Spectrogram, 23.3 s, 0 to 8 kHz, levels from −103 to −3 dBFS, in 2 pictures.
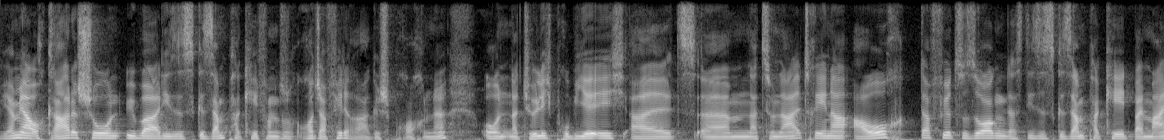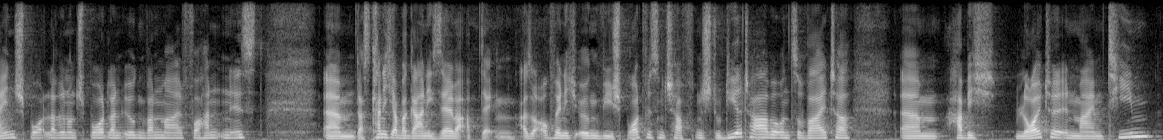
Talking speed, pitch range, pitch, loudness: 165 wpm, 120-150 Hz, 130 Hz, -26 LUFS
